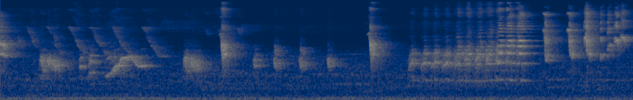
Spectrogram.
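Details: Wewah bird sounds meant to stimulate a lazy shrike to sing: varied chirps and short rising notes, scattered harsh squawks, then a buzzy trilled passage and rapid chattering toward the end.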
